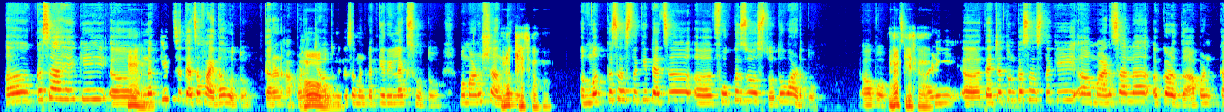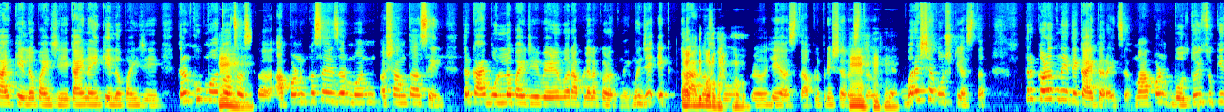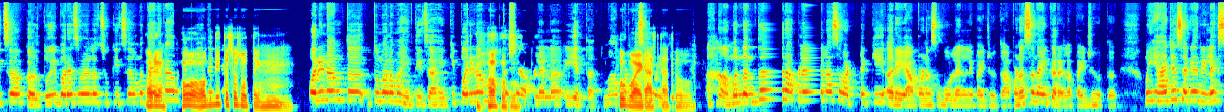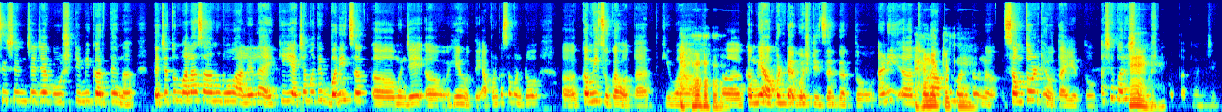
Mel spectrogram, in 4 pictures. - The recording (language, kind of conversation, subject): Marathi, podcast, मेहनत आणि विश्रांती यांचं संतुलन तुम्ही कसं साधता?
- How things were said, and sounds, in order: distorted speech; static; other background noise; laughing while speaking: "नक्कीच, हो"; laughing while speaking: "नक्कीच, हो"; laughing while speaking: "हो, हो"; tapping; chuckle; laughing while speaking: "हो, हो, हो"; in English: "रिलॅक्सेशनच्या"; laughing while speaking: "हो, हो, हो, हो"; laughing while speaking: "कमी आपण त्या गोष्टीचं"; chuckle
